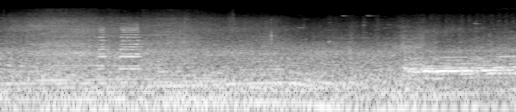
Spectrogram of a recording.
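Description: Steady road traffic running close by, with a short car horn toot about a second and a half in and a longer, lower horn tone near the end.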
